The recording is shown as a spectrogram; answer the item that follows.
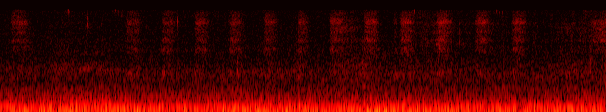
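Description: Cotton pad rubbing powdered pastel chalk onto paper along the edge of a paper mask, in quick, even back-and-forth strokes about three a second, over a steady low hum.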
